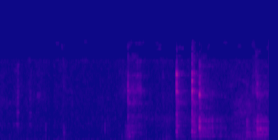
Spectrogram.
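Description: Faint clicks and light rattling of plastic parts as a gel blaster's body shell is lifted off its gearbox, with a few small clicks in the second half.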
